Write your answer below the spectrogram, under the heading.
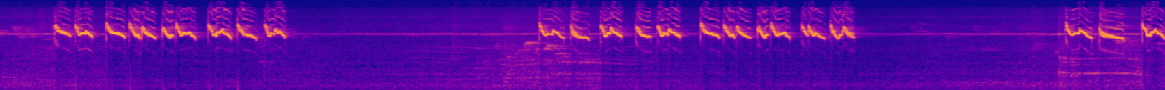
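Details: Japanese white-eye giving its líu đấu fighting song: three bursts of rapid, high, slurred falling notes, about three per second, separated by pauses, over a steady thin high-pitched whine.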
